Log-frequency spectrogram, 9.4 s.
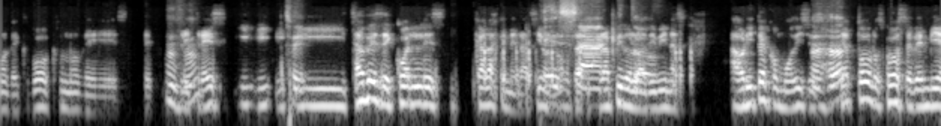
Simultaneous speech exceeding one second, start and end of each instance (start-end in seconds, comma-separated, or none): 5.4-6.7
